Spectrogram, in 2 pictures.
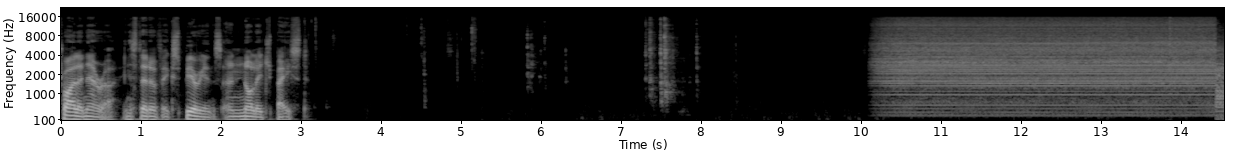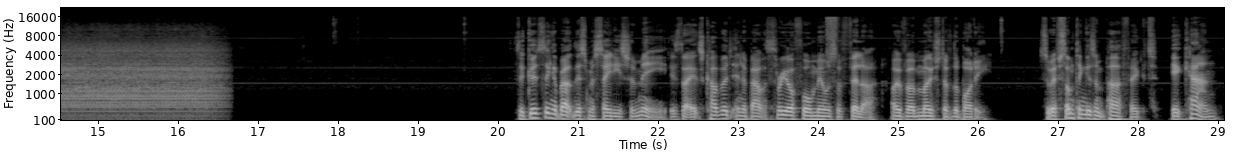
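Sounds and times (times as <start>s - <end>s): electric power tool running: 10.1s - 20.2s.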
